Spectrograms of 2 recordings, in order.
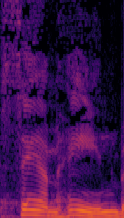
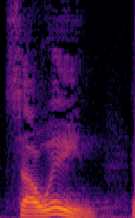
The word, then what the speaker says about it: Samhain: It's not spelled like that at all. It looks like Samhain, but it's Samhain.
